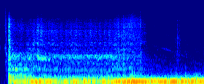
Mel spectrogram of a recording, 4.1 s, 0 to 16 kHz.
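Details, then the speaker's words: 1980 custom Camaro, freshly tuned up, fully cold start without throttle; short crank, fires promptly, then deep steady burbling idle with no misfire or knock; starts well, throttle response improved. "Cranks up good. The throttle response is way better."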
